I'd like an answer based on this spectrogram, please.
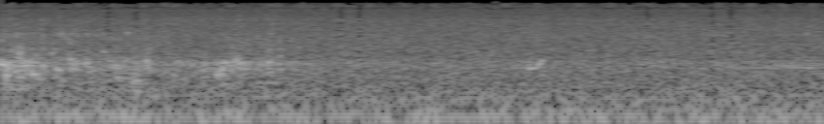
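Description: A kayak paddle dipping and dripping in calm lake water, water lapping at the plastic hull, over a steady low rumble.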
